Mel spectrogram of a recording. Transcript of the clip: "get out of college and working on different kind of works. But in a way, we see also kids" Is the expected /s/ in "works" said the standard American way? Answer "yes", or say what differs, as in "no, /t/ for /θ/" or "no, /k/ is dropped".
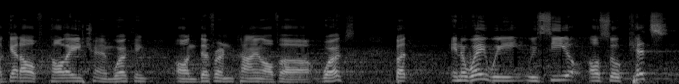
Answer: yes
